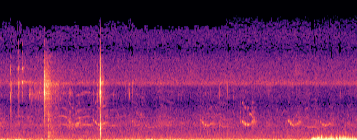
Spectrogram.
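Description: A bird calling repeatedly in short swooping chirps over a low wind rumble, with two sharp clicks about one and two seconds in. Near the end, wind buffets the microphone and becomes the loudest sound.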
